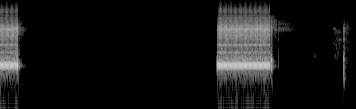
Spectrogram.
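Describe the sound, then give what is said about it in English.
A telephone rings on the line as a call is placed to a pastor's phone: a brief tone burst, a long pause, then a second steady electronic ring, followed by a quick click as the call is picked up. No one speaks. “So we'll give him a call.”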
